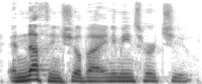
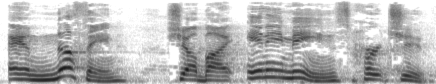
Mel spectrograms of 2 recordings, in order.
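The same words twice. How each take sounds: First: Said in the usual way. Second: Slow, with stress on "any", each word held apart; slow emphatic reading. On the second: Shown as a demonstration. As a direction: lean hard on "any" in "by any means". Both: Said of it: "That's a double negative".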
